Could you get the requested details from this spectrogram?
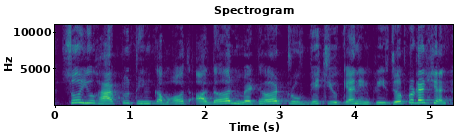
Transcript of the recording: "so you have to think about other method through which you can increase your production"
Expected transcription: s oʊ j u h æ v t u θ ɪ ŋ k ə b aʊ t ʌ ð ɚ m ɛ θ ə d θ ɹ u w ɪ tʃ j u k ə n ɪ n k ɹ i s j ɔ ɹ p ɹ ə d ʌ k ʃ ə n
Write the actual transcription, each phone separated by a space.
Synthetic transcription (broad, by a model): s oʊ j u h æ v t u t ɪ ŋ k ə b aʊ t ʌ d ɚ m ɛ t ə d t ɹ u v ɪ tʃ j u k ə n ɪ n k ɹ i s j ɔ ɹ p ɹ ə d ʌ k ʃ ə n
